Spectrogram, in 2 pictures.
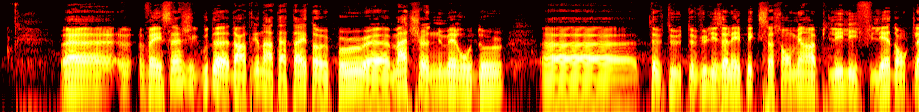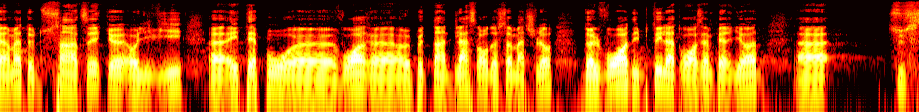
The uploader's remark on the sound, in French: En direct du Pêle-Mêle Pub de L'Agora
